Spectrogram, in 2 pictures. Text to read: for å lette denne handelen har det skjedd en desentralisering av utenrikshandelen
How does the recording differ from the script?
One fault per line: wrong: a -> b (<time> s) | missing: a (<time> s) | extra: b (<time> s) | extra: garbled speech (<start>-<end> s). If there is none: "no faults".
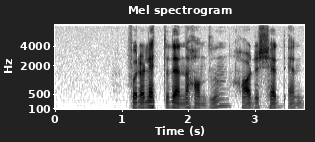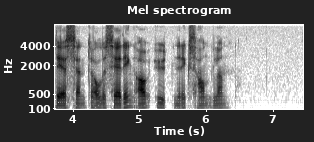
no faults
